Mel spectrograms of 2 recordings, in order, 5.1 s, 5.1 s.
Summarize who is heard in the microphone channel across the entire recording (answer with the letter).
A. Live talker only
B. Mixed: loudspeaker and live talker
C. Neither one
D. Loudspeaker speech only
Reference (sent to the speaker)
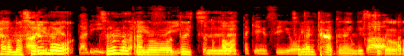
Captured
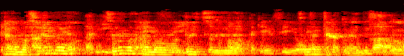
D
